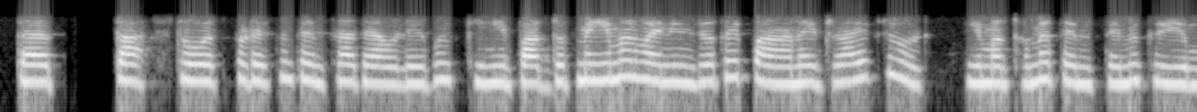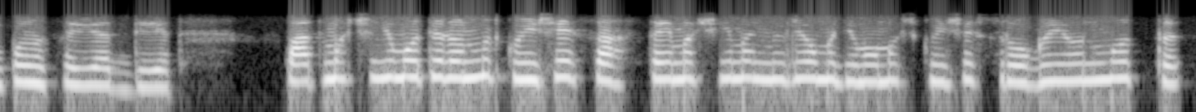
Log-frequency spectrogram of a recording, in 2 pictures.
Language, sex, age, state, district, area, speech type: Kashmiri, female, 30-45, Jammu and Kashmir, Shopian, rural, conversation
